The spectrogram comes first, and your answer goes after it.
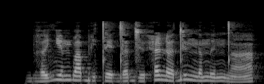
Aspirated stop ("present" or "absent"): absent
